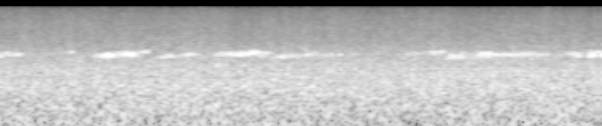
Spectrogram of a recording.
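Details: Forest river with frogs: bursts of high, rattling trills come in uneven clusters, with short gaps between groups, over a constant broad hiss of running water.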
